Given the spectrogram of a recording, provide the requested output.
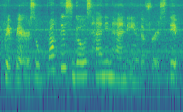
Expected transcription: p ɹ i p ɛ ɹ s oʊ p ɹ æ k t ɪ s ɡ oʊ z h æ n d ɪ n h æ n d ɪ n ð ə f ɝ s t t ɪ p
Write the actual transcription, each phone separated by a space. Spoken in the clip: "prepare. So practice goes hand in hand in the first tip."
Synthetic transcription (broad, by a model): p ɹ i p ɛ ɹ s oʊ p ɹ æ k t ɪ s ɡ oʊ s h æ n d ɪ n h æ n d ɪ n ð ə f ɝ s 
